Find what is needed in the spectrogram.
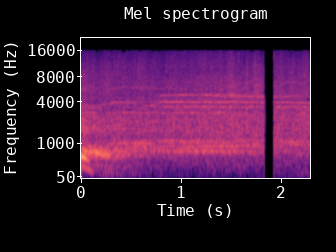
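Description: A singer's last note slides down and ends at the very start, followed by applause and crowd noise with a faint held note underneath. The sound cuts out completely for an instant near the end, at a track change.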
